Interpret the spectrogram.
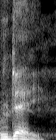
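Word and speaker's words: Rudé: But when he went to school, he realized the best thing he could do was add an accent on the E and give it a kind of French sound, Rudet.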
